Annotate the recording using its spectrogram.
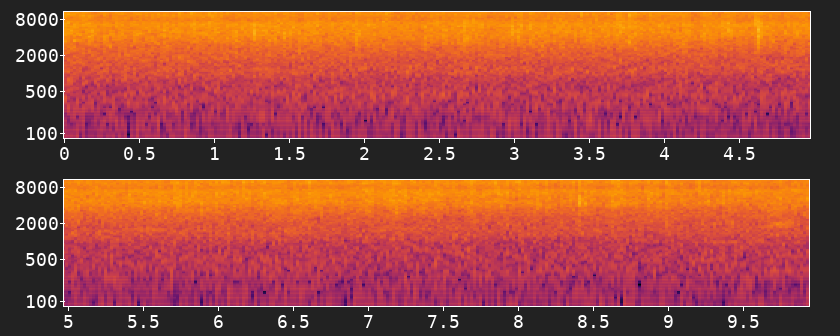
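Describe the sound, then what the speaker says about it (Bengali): Heavy rain pours down outside and is heard from a rooftop, a dense, loud, steady hiss of drops on surfaces that holds unbroken for the whole stretch with no voices. "দেখো কি জোরে বৃষ্টি না হচ্ছে বাইরে"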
